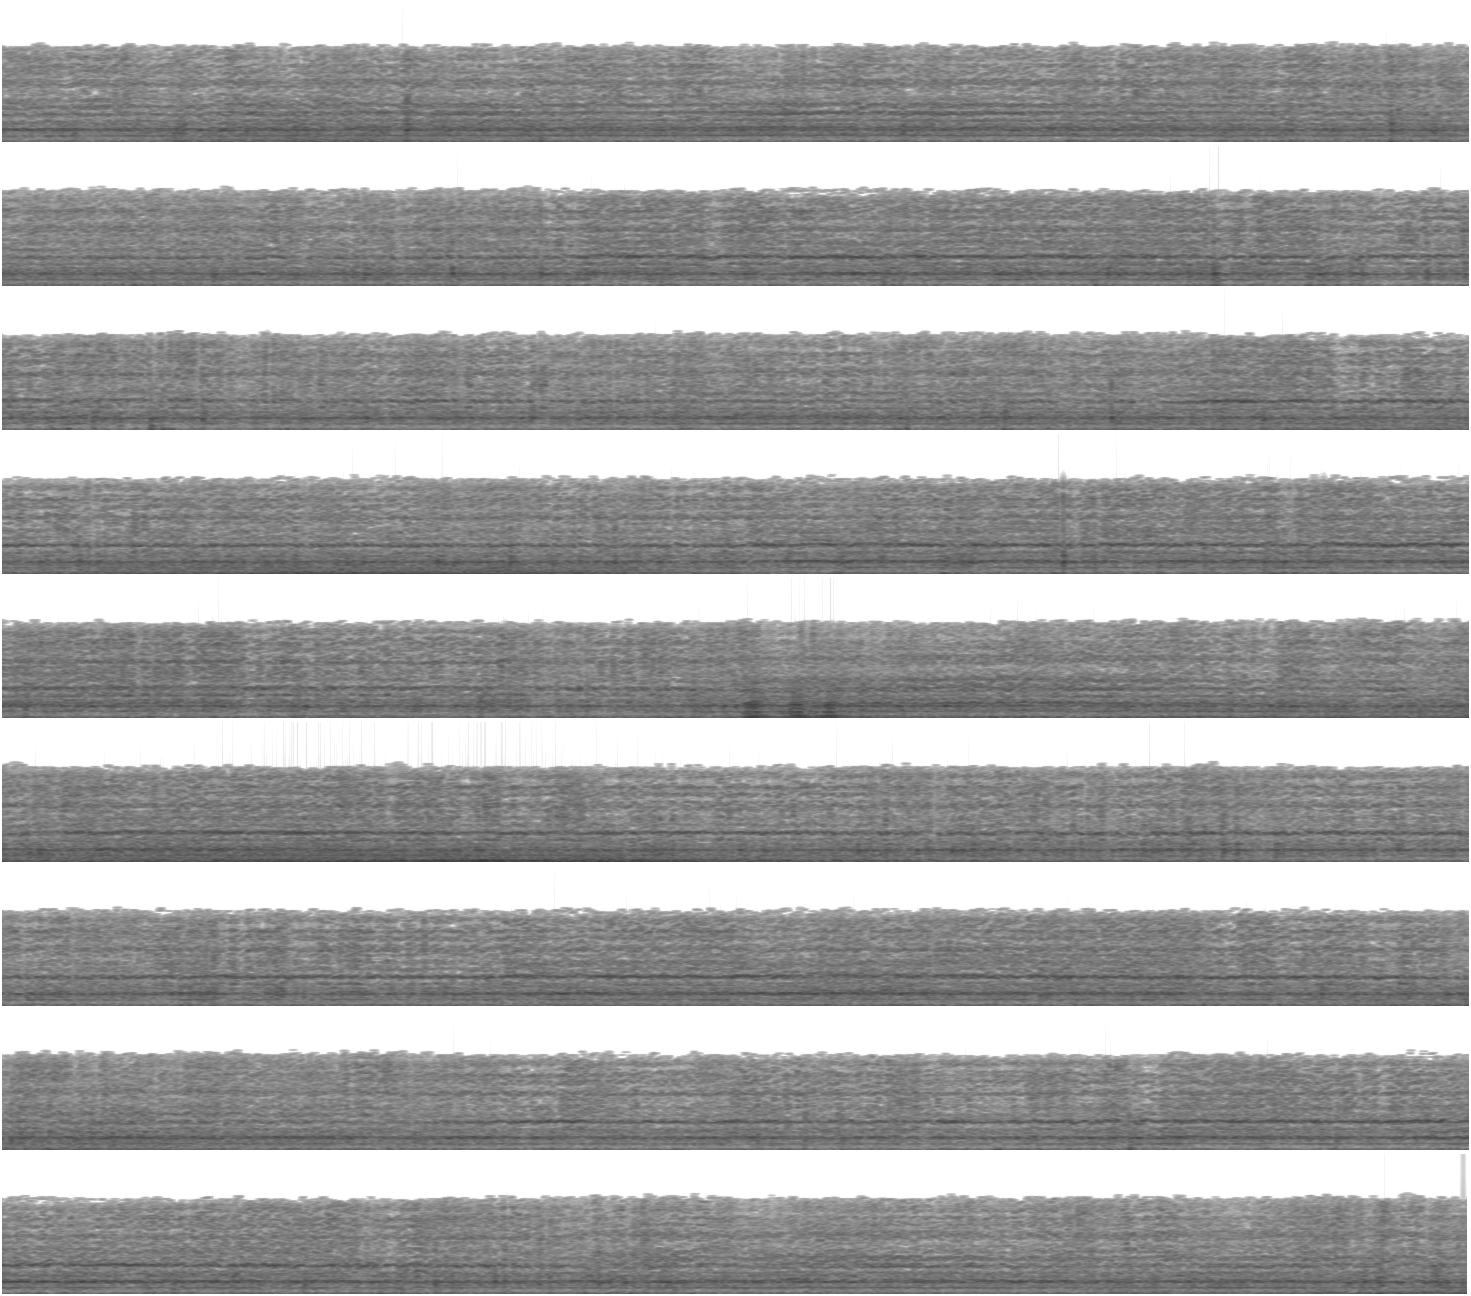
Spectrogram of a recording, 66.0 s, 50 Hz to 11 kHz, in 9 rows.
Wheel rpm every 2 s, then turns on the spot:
150, 150, 150, 160, 160, 150, 150, 160, 160, 150, 150, 150, 150, 150, 160, 160, 150, 160, 150, 150, 150, 150, 150, 150, 160, 150, 150, 150, 150, 150, 150, 150, 150.
none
